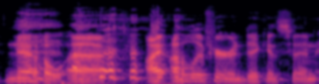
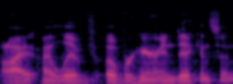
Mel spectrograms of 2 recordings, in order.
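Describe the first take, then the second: First: Louder, eager candidate on the doorstep; canvassing voice. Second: Said in the usual way. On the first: Pretend. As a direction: pitch yourself to a neighbor. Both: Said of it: "This is my door-to-door canvassing voice".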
